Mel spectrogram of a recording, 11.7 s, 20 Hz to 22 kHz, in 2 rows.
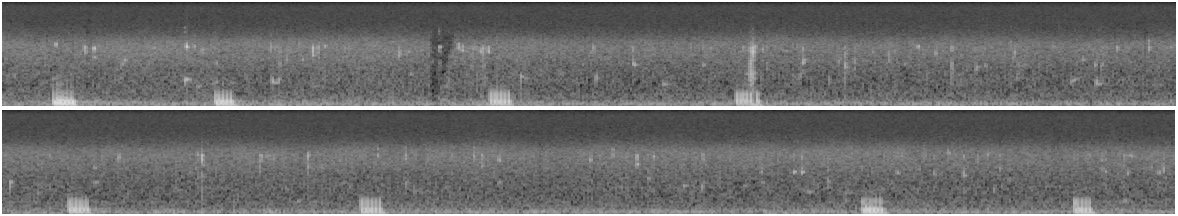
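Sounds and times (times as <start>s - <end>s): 
Holocentrus ascensionis squirrelfish sounds at Bimini: 0.3s - 1.4s, 2.2s - 2.7s, 6.2s - 6.4s, 7.6s - 8.0s.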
